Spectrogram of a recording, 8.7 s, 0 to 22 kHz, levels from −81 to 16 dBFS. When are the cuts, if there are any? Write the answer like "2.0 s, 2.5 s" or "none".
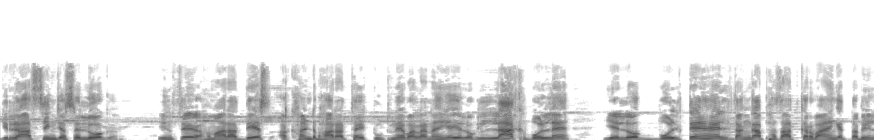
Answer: none

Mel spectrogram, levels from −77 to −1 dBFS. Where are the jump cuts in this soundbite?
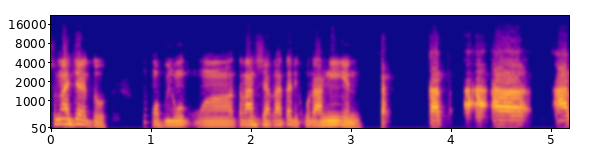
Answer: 3.4 s

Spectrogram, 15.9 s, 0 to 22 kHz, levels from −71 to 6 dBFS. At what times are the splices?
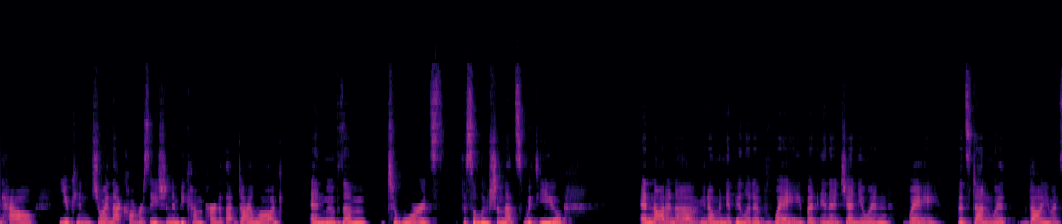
13.5 s

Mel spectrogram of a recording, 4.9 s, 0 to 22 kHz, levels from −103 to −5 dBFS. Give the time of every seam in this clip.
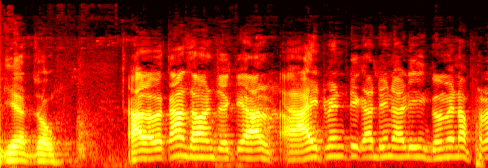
none

